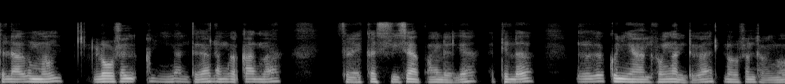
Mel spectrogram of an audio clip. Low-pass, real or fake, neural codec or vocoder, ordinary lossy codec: 7.2 kHz; fake; codec, 44.1 kHz, 2.6 kbps, DAC; none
